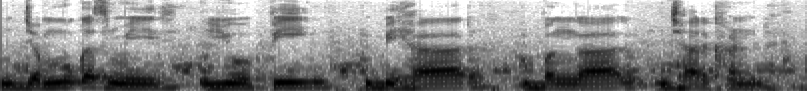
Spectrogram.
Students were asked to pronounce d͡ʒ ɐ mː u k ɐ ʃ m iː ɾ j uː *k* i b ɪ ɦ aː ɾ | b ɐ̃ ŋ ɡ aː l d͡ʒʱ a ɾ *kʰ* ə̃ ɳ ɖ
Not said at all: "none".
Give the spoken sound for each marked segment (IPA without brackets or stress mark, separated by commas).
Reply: p, kʰ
